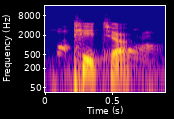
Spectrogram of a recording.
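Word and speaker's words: teacher: তারপরেরটা ঠ স না, দেখেন এটা ছ সাউন্ড, ইটস নট ঠ স। ঠিক আছে, ঠ ই ঠি, তারপরে ছ আ ছা ঠিচা ঠিচা, ঠ ই ঠি ছ আ ছা ঠিচা ঠিচা ঠিচা।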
